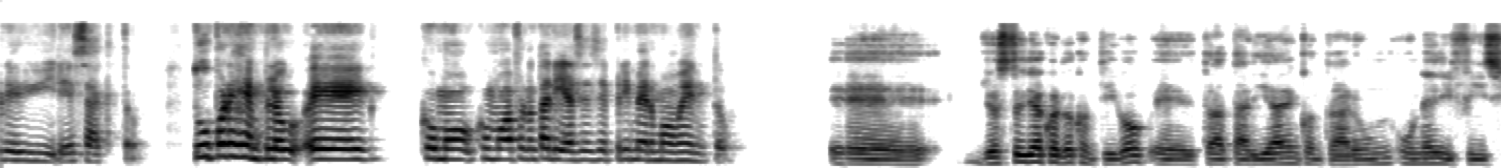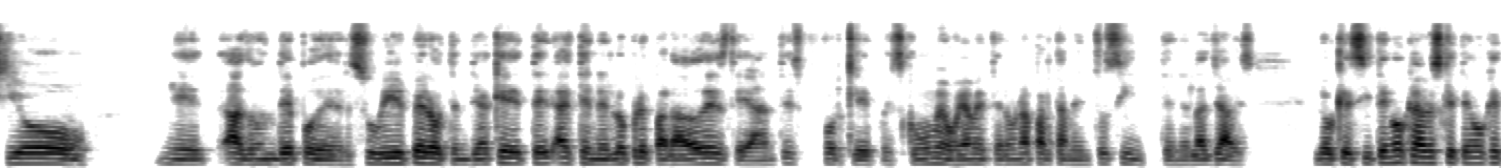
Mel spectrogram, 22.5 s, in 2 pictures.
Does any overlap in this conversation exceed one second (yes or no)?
no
